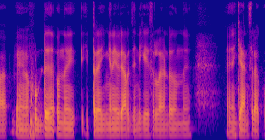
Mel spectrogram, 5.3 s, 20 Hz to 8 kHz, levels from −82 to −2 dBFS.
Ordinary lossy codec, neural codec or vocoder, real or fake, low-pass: none; none; real; none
